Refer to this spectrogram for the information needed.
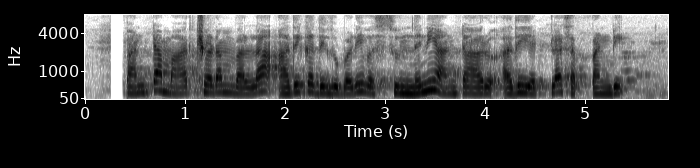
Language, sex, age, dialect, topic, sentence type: Telugu, female, 18-24, Southern, agriculture, question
